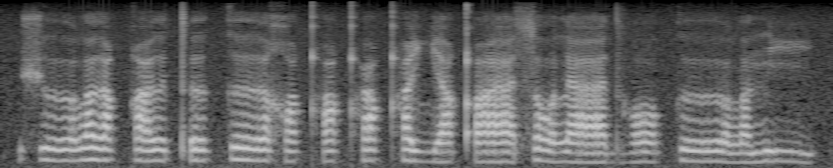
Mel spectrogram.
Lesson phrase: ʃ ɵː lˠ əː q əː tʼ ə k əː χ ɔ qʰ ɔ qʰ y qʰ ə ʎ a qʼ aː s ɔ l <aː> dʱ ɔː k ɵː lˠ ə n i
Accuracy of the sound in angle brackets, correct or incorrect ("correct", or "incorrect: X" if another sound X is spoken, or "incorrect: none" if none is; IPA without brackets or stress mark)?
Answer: correct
